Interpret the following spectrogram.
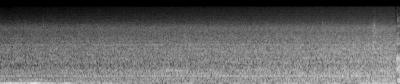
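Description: Steady hiss with a low hum and a faint steady tone, like air conditioning or equipment noise, swelling slightly toward the end.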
